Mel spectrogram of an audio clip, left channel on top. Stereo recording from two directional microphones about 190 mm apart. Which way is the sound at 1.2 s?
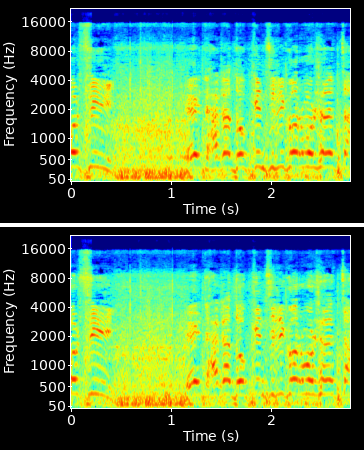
15° right (ahead or behind).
